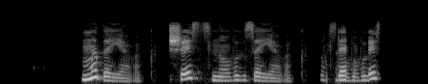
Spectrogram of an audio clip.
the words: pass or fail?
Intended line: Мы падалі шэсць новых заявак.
fail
